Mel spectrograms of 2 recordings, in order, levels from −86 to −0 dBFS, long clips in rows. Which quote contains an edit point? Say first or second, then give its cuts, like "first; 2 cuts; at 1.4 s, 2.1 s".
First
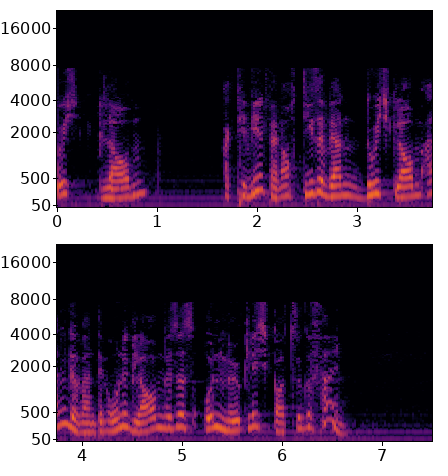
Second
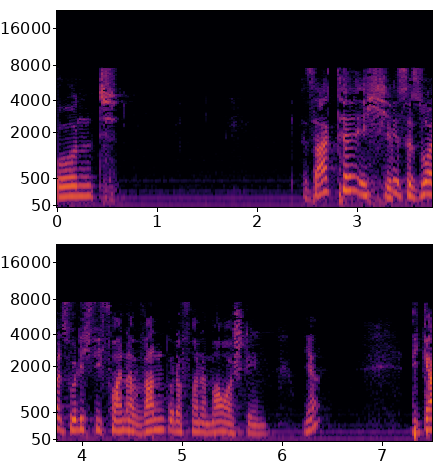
second; 2 cuts; at 3.3 s, 6.1 s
